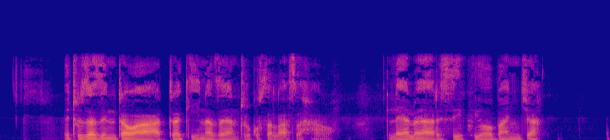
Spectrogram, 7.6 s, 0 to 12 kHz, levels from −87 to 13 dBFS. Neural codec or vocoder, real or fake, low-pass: none; real; 7.2 kHz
